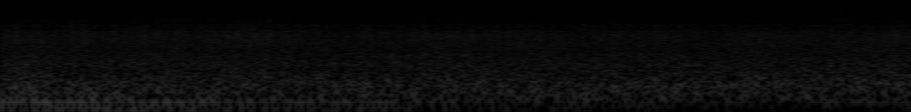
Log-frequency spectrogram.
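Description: Wind rushes loudly and steadily past during a fall through the air.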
